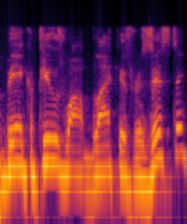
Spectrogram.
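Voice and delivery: ordinary talk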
